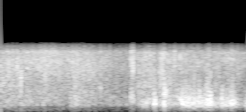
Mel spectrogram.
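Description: Snowboard sliding through deep powder snow under the trees, a rough rushing hiss with wind on the microphone, swelling into louder bursts of snow spray in the second half.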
